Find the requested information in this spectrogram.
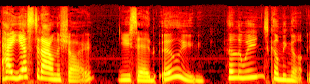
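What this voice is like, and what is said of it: Imitates another person's voice. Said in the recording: “That's a great impression. ... this is my uncanny Taz impersonation.”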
